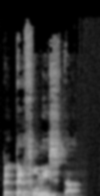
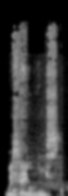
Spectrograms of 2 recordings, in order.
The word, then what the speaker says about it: perfumista: I don't know, how do you say it in Spanish? Perfumerie? I mean, that sounds French to me. – Perfumista. – Perfumista. – Perfumista, yeah.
